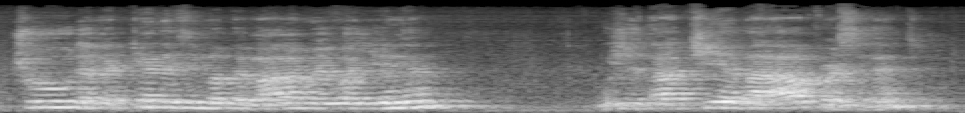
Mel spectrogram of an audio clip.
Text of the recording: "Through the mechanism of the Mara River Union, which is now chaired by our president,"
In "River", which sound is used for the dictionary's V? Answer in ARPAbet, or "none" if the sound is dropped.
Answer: W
